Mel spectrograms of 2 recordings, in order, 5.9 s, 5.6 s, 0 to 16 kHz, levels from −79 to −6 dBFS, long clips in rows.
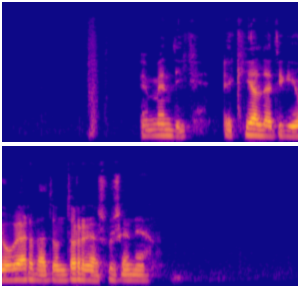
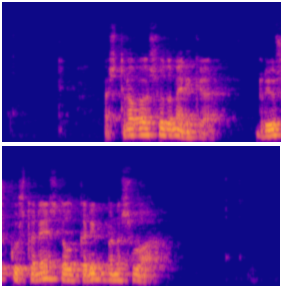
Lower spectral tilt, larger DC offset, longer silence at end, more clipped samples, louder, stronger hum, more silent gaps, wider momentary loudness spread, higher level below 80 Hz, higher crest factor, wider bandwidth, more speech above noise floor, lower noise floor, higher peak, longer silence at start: about the same, -6 dB/octave vs -6 dB/octave; neither; first, 1.5 s vs 1.1 s; neither; about the same, -26 LUFS vs -27 LUFS; neither; neither; first, 21 LU vs 13 LU; second, -70 dBFS vs -56 dBFS; about the same, 22 dB vs 18 dB; first, 11.5 kHz vs 9.6 kHz; about the same, 48 dB vs 47 dB; about the same, -74 dBFS vs -74 dBFS; first, -6 dBFS vs -10 dBFS; second, 0.85 s vs 1 s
